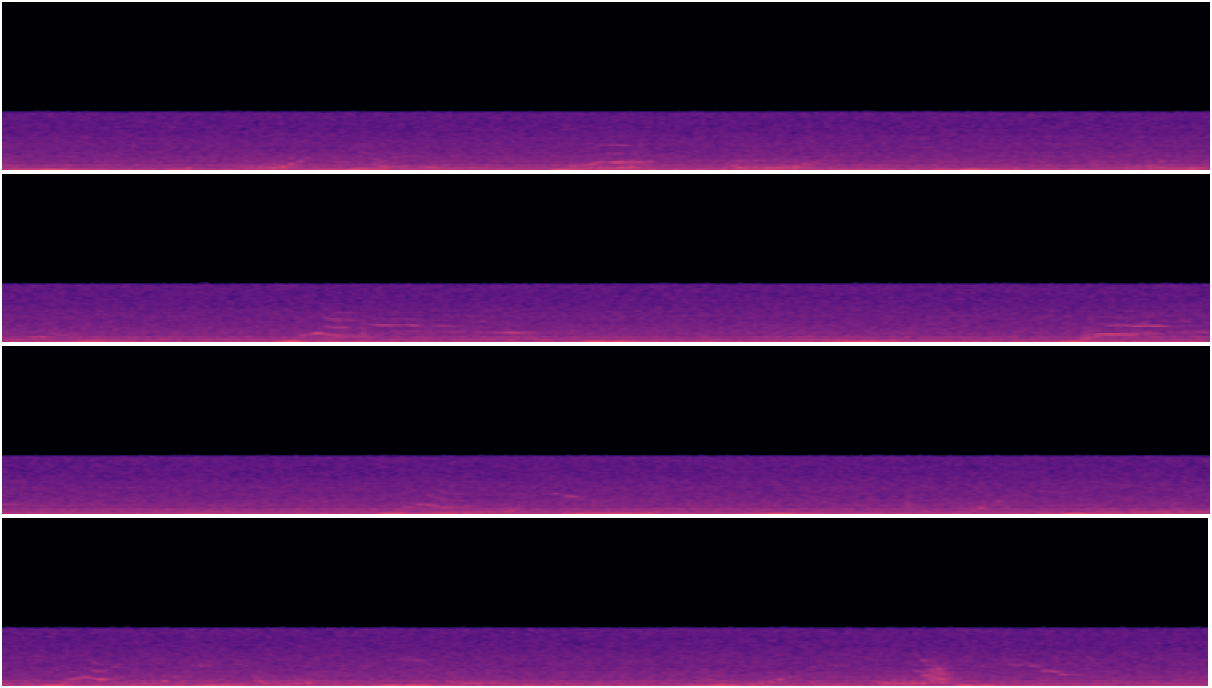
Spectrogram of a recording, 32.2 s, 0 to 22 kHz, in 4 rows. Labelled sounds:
3.8	4.3	humpback whale, 0.80 to 1.2 kHz
10.0	11.6	humpback whale, 0.80 to 3.3 kHz
15.3	16.3	humpback whale, 0.80 to 2.5 kHz
19.0	19.2	humpback whale, 0.86 to 1.1 kHz
24.6	24.9	humpback whale, 0.83 to 1.3 kHz

